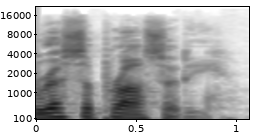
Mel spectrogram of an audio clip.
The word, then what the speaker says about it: reciprocity: It's a built-in reciprocity. Four syllables. Reciprocity.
